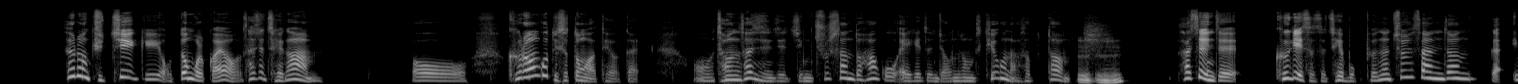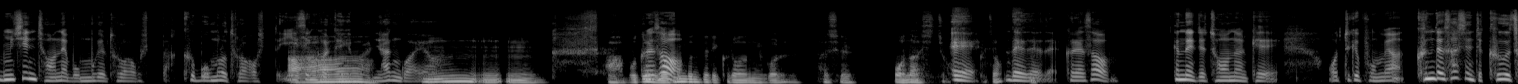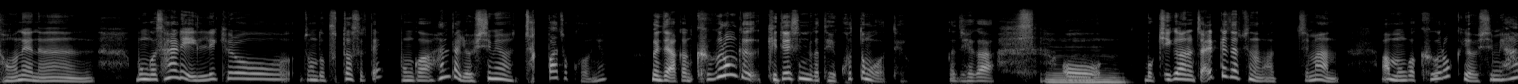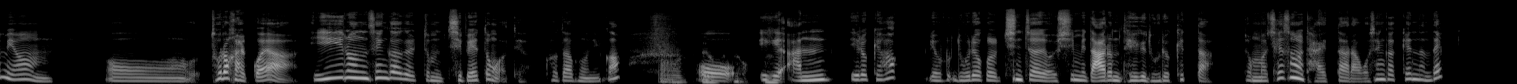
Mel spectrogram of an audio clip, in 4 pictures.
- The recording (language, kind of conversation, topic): Korean, advice, 동기부여가 떨어질 때도 운동을 꾸준히 이어가기 위한 전략은 무엇인가요?
- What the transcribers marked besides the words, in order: tapping; other background noise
